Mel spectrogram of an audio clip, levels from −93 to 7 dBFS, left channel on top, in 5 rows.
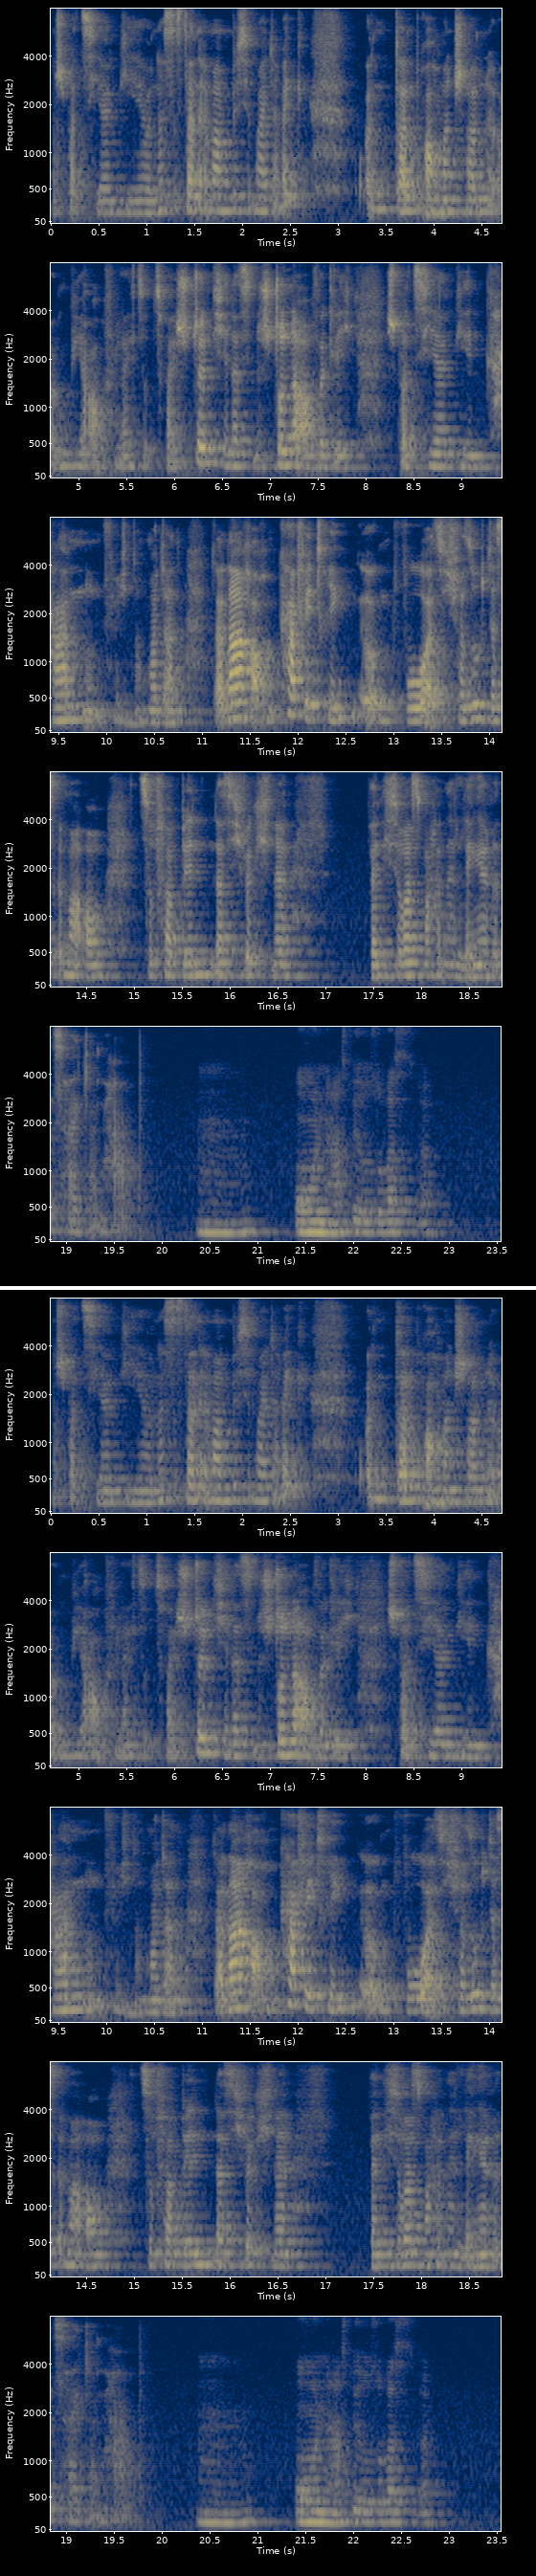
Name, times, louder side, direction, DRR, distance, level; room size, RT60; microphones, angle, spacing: voice 1, 0.0-17.0 17.5-19.6, left 4 dB, 70° left, 6 dB, 1.1 m, -29 dB
voice 2, 20.4-20.9 21.4-22.8, left 2 dB, 10° left, 1 dB, 1.1 m, -32 dB
8.2 x 3.6 x 4.8 m, 0.62 s
head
